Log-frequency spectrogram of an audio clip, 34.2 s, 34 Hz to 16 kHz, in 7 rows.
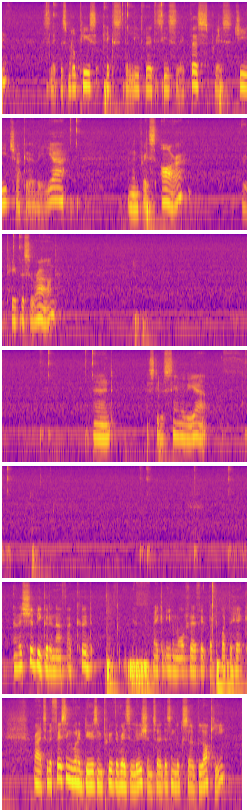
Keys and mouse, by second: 0.8 click, 2.0 x, 4.3 g, 7.8 r, 12.4 g, 16.4 click, 17.8 r, 20.2 g, 23.5 click.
